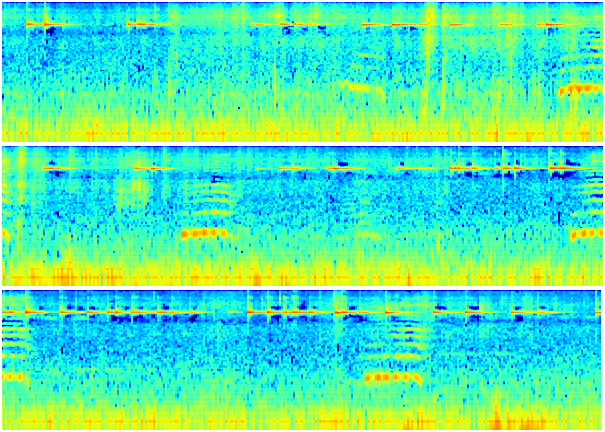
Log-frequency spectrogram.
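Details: Kid goat bleating repeatedly, with around six short, wavering, nasal cries spaced irregularly a few seconds apart, some faint and some louder. Light tinkling chimes and a steady high ringing tone run underneath.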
